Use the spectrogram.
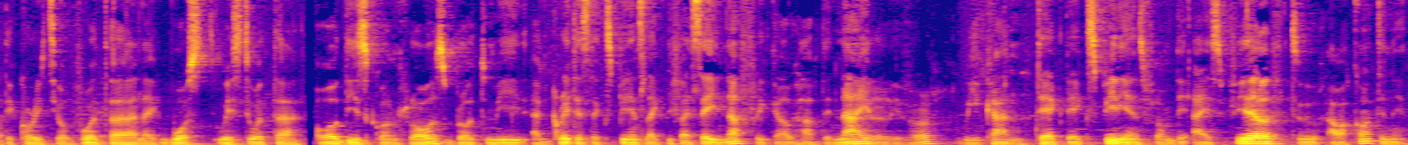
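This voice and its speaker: A very deep-voiced man in his late twenties from Rwanda, answering hesitantly and reaching for words with frequent fillers. Faint noise sits behind him. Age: 20s. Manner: hesitant, lots of 'like' fillers. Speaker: exchange participant. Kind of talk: casual interview answers.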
